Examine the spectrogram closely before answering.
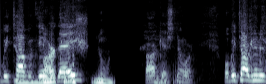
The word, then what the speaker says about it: Barkash Nour: Quest for the Teeth of How do you pronounce it again exactly, Bill? The Quest for the Teeth of the Barkash Nor. Barkash Nor. There you go. We'll be talking with him today. Barkash Nor.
